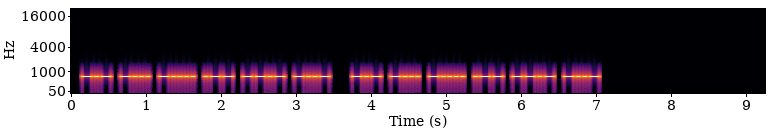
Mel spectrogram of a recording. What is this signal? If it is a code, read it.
Morse code, heard as a keyed tone, about 28 wpm, 690 Hz. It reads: KB6WQX KB6WQX
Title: USA Call Signs Repeated 3x 28wpm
